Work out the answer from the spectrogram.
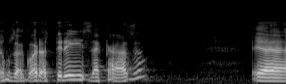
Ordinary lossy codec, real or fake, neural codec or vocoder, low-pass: none; fake; codec, 16 kHz, 16 kbps, FreqCodec, larger model; none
